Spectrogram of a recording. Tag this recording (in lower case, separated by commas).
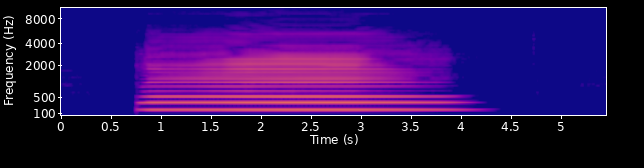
woodwind instrument, musical instrument, music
